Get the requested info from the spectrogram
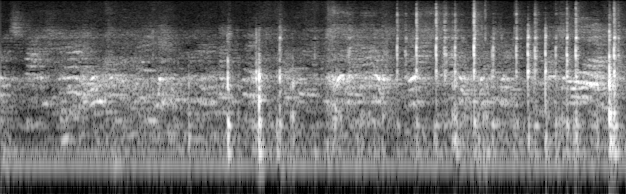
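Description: Quiet, indistinct talk, then a run of light clicks and taps of kitchen utensils, coming faster in the last couple of seconds, over a steady low hum.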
